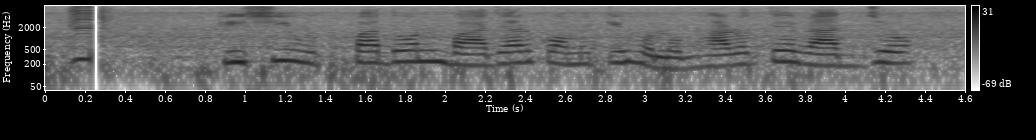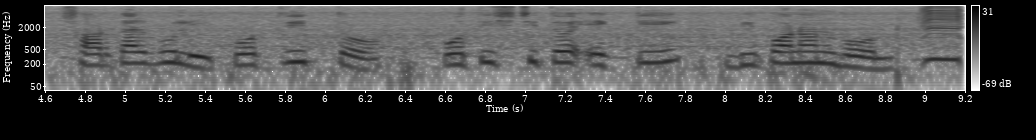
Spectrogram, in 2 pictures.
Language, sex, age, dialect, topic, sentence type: Bengali, male, 41-45, Standard Colloquial, agriculture, statement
